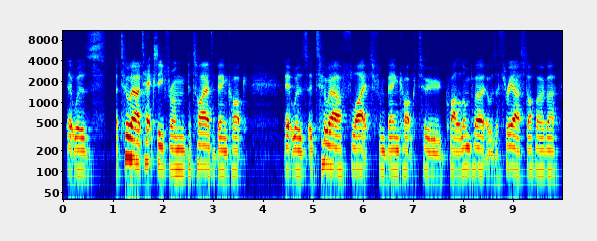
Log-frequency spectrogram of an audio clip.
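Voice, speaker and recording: A man's voice: fairly low pitch, fairly even intonation, unhurried. A tired young man chatting casually in a home vlog, rambling and swearing as he talks to a webcam in his bedroom. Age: young adult. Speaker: fitness vlogger.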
